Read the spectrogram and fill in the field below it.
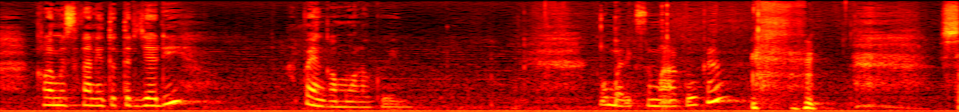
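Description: A young woman sings softly and closely.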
